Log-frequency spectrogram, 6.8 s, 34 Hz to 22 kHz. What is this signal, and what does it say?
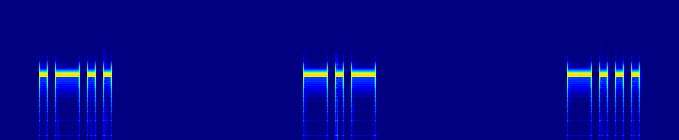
Morse code, heard as a keyed tone, about 15 wpm, spaced as for 4 wpm, 700 Hz. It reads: LKB
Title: USA Call Signs - 6 Characters - 8x Character Spacing - 15wpm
